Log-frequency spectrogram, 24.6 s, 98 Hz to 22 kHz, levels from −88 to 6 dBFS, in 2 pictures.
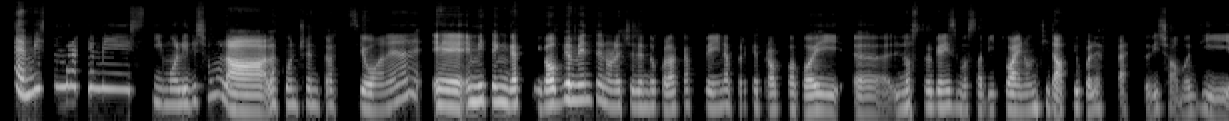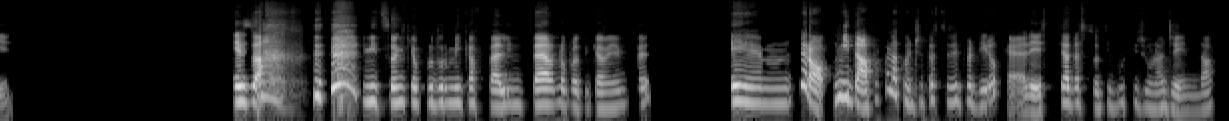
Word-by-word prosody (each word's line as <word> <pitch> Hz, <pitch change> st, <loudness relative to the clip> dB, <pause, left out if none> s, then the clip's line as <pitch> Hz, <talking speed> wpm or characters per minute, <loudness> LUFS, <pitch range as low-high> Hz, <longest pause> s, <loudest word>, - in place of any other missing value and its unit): Eh, 355 Hz, -, +2 dB
mi 350 Hz, +6 st, -2 dB
sembra 470 Hz, 0 st, -7 dB
che 445 Hz, 0 st, -8 dB
mi 420 Hz, -1 st, -9 dB
stimoli, 210 Hz, -, -10 dB
diciamo 295 Hz, +8 st, -17 dB
la 165 Hz, -3 st, +6 dB
la 205 Hz, -, -7 dB
concentrazione 200 Hz, -, -10 dB
e 195 Hz, -2 st, +1 dB
e 225 Hz, -, -3 dB
mi 240 Hz, +1 st, 0 dB
tenga 230 Hz, -3 st, -1 dB
attiva. 200 Hz, -1 st, -2 dB
Ovviamente 255 Hz, +4 st, +1 dB
non 200 Hz, -4 st, -9 dB
eccedendo 190 Hz, 0 st, -9 dB
con 180 Hz, -2 st, -9 dB
la 180 Hz, +2 st, -6 dB
caffeina 200 Hz, 0 st, -13 dB
perché 195 Hz, 0 st, -18 dB
troppa 170 Hz, 0 st, -11 dB
poi, 160 Hz, 0 st, -4 dB
ehm, 150 Hz, 0 st, -14 dB
il 165 Hz, -, -16 dB
nostro 195 Hz, 0 st, -12 dB
organismo 190 Hz, -3 st, -8 dB
s'abitua 170 Hz, +1 st, -6 dB
e -, -, -8 dB
non 170 Hz, +3 st, -13 dB
ti 195 Hz, -, -19 dB
dà -, -, -2 dB
più 190 Hz, -, -12 dB
quell'effetto 175 Hz, +2 st, -15 dB
diciamo 165 Hz, -3 st, -18 dB
di 155 Hz, -4 st, -16 dB, 2.2 s
Esa 235 Hz, 0 st, +9 dB, 1.0 s
inizio 235 Hz, -1 st, -1 dB
anch'io 230 Hz, 0 st, -3 dB
a -, -, -18 dB
produrmi 225 Hz, 0 st, -6 dB
caffè 220 Hz, -1 st, -5 dB
all'interno 205 Hz, +1 st, +4 dB
praticamente. 190 Hz, +2 st, -10 dB, 0.7 s
Ehm, 220 Hz, -2 st, +2 dB
però -, -, +6 dB
mi 285 Hz, +1 st, +1 dB
dà 200 Hz, -5 st, +8 dB
proprio 265 Hz, -, -13 dB
la 340 Hz, -, -1 dB
concentrazione, 235 Hz, +1 st, -12 dB
per 240 Hz, 0 st, -9 dB
dire: 425 Hz, +5 st, -8 dB
okay -, -, -10 dB
Alessia, 450 Hz, -, -3 dB
adesso 220 Hz, -4 st, -7 dB
ti 205 Hz, -, -22 dB
butti 220 Hz, +2 st, -22 dB
giù 190 Hz, -, -20 dB
un'agenda 175 Hz, 0 st, -13 dB
205 Hz, 150 wpm, -22 LUFS, 185-235 Hz, 2.2 s, Esa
